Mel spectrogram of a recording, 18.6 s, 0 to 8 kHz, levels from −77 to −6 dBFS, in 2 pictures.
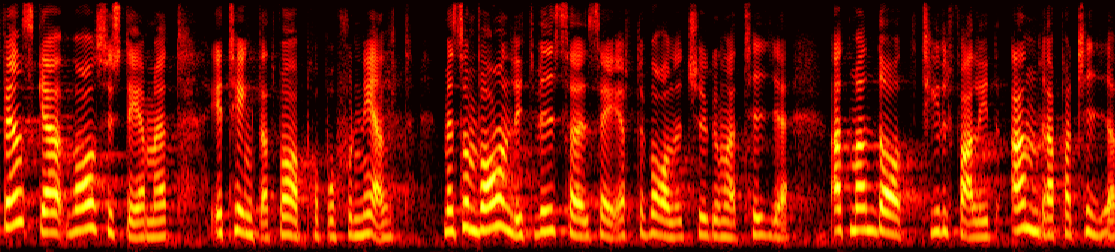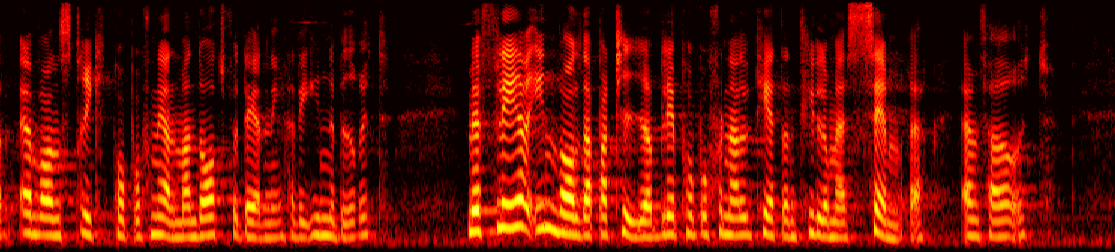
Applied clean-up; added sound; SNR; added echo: none; none; none; none.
